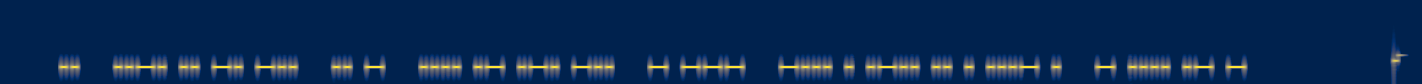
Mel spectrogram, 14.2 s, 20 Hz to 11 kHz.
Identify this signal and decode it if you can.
Morse code, heard as a keyed tone, about 22 wpm, 700 Hz. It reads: I FIND IT HARD TO BELIEVE THAT
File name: practice / 22wpm / Sets of 7 Words - 22wpm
